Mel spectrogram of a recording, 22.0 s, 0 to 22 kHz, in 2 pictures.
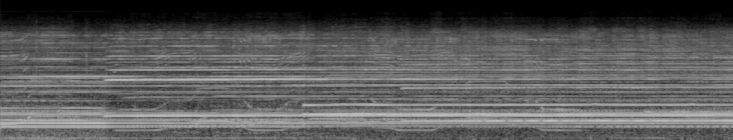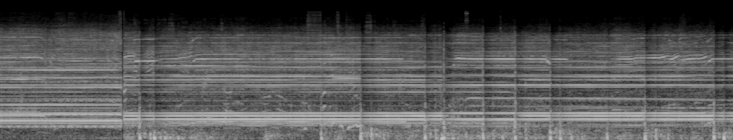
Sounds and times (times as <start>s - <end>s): Siren: 0.0s - 21.9s.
